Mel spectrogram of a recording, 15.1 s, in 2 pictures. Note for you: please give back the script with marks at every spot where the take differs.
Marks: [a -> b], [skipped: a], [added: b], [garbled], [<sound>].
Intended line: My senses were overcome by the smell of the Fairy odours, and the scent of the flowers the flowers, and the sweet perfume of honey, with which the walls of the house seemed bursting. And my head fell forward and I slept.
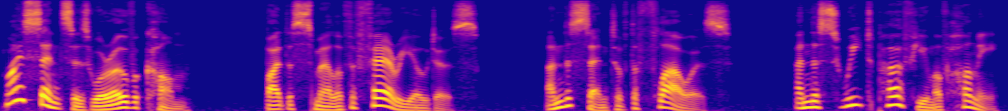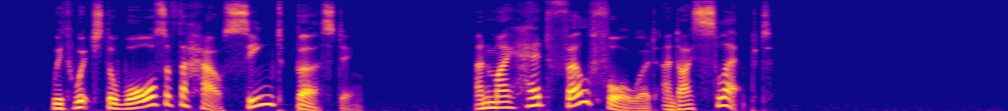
My senses were overcome by the smell of the Fairy odours, and the scent of the flowers [skipped: the flowers,] and the sweet perfume of honey, with which the walls of the house seemed bursting. And my head fell forward and I slept.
